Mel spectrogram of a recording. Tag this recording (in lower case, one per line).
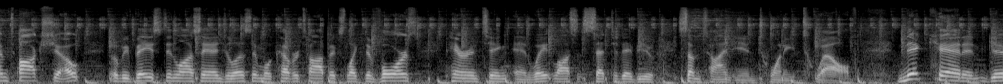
speech
music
